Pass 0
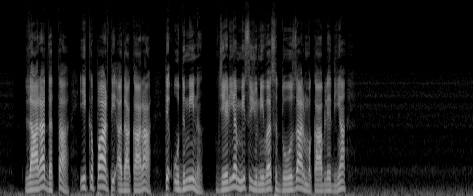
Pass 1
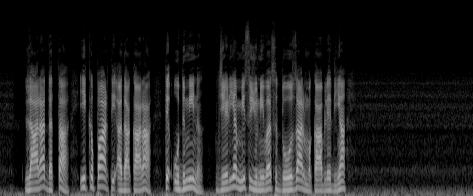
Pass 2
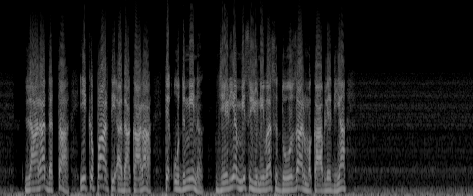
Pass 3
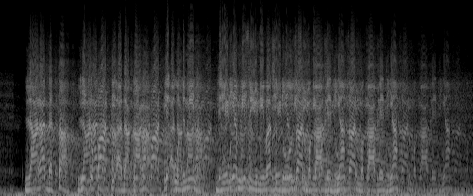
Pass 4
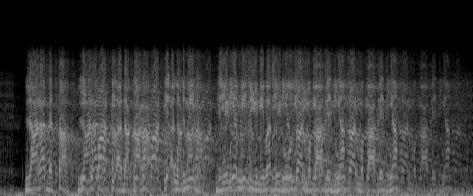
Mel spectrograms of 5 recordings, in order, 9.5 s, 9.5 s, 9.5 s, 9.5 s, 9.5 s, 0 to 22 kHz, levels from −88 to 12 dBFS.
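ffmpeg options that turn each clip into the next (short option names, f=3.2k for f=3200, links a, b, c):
-af "firequalizer=gain_entry='entry(1900,0);entry(8700,-16);entry(13000,-22)':delay=0.05:min_phase=1,alimiter=limit=-18dB:level=0:latency=1:release=403,equalizer=f=240:t=o:w=0.49:g=-6,volume=6.5dB"
-filter_complex "[0:a]aecho=1:1:7.5:0.41,acrossover=split=970[a][b];[a]acompressor=threshold=-32dB:ratio=6[c];[c][b]amix=inputs=2:normalize=0,asoftclip=type=tanh:threshold=-26dB"
-filter_complex "[0:a]asplit=2[a][b];[b]aecho=0:1:1052|2104|3156|4208:0.596|0.173|0.0501|0.0145[c];[a][c]amix=inputs=2:normalize=0,acompressor=threshold=-32dB:ratio=6,asplit=2[d][e];[e]asplit=7[f][g][h][i][j][k][l];[f]adelay=114,afreqshift=-54,volume=-12dB[m];[g]adelay=228,afreqshift=-108,volume=-16.2dB[n];[h]adelay=342,afreqshift=-162,volume=-20.3dB[o];[i]adelay=456,afreqshift=-216,volume=-24.5dB[p];[j]adelay=570,afreqshift=-270,volume=-28.6dB[q];[k]adelay=684,afreqshift=-324,volume=-32.8dB[r];[l]adelay=798,afreqshift=-378,volume=-36.9dB[s];[m][n][o][p][q][r][s]amix=inputs=7:normalize=0[t];[d][t]amix=inputs=2:normalize=0,volume=3.5dB"
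-af "aresample=16000,aresample=44100,volume=1.5dB"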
